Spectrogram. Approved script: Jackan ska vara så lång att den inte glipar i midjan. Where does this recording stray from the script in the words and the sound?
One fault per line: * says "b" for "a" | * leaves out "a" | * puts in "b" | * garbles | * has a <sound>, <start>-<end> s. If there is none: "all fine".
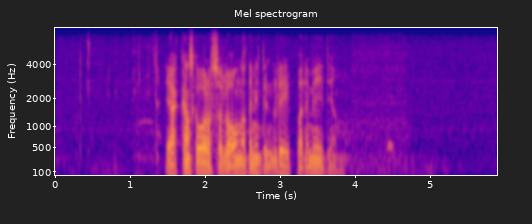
* has a sneeze, 4.4-4.6 s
